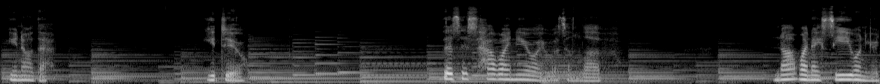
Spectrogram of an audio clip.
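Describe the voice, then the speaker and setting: A woman speaks with music in the background. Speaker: spoken word poet. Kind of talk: spoken word poetry performance. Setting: over background piano music.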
